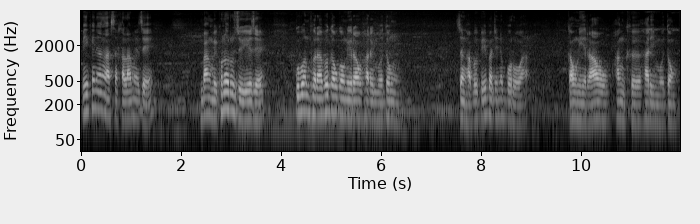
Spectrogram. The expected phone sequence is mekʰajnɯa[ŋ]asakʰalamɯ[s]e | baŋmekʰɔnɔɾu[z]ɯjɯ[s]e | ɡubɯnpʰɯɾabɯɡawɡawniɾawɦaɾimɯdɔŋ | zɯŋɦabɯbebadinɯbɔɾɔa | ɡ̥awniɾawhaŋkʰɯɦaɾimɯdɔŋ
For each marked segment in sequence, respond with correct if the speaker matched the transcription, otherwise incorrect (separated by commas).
correct, incorrect, correct, incorrect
